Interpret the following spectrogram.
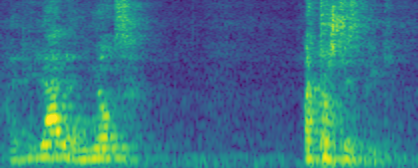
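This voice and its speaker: A man's voice: high-pitched, fairly quick. A man in a comedy sketch dialogue, talking in an insistent, explaining way and laughing easily. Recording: echoey room, distant mic.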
